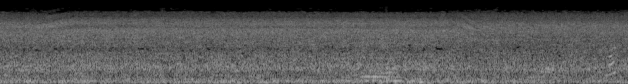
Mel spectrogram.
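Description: Steady rushing hiss of Buckingham Fountain's water jets spraying and falling back into the basin.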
